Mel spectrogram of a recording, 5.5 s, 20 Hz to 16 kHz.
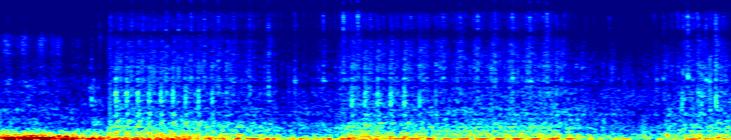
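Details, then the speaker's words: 1968 VW double cab Transporter, stored 5 years, driving: loose uneven knock near four per second in the low rumble; engine knock, source unidentified. "And uh, some of you VW guys out there, let me know if you have any opinions or anything or if uh you hear anything in the video and you might be able to identify what that knock could be."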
